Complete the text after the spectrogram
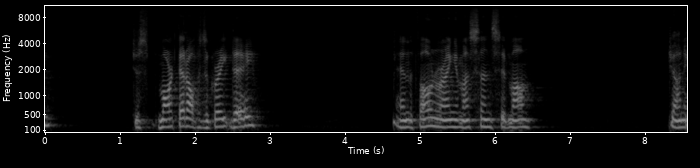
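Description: An elderly woman speaks calmly into a microphone, in pauses.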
